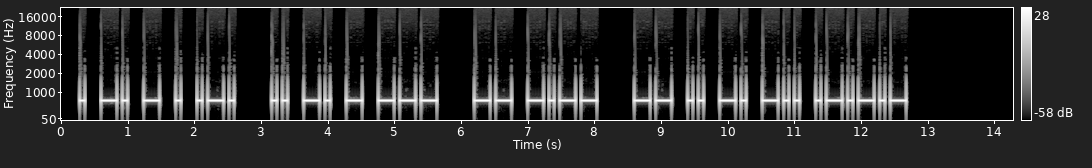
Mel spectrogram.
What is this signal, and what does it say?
Morse code, heard as a keyed tone, about 15 wpm, 700 Hz. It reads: ENTER INTO MY MIND.
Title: Sentences from Top 1300 Words 15wpm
